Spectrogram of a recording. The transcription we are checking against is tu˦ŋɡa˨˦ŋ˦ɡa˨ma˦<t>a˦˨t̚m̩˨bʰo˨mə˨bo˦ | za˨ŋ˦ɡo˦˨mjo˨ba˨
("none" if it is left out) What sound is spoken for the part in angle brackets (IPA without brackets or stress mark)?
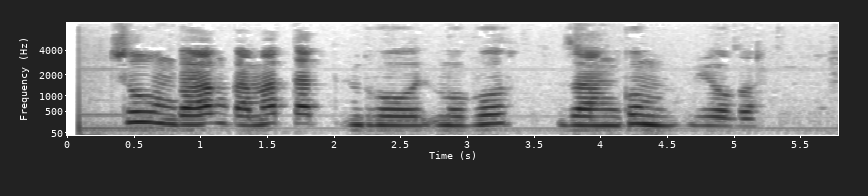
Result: t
